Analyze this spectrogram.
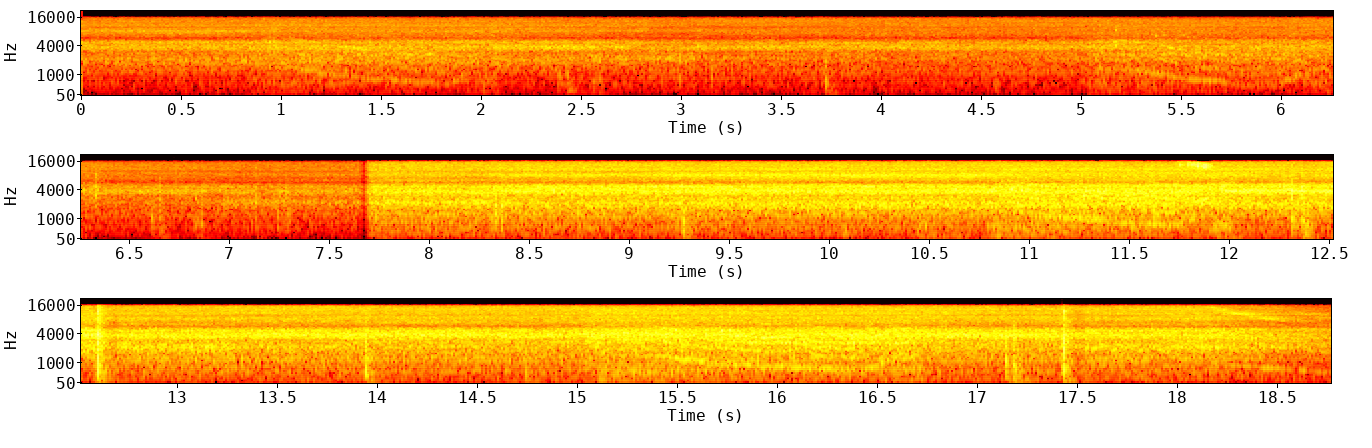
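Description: Cordless drill boring pocket holes through a pocket-hole jig, its motor whining down in pitch each time the trigger is released, several times over. Under it runs the steady rush of a shop vacuum, which jumps much louder about eight seconds in and fades away near the end.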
